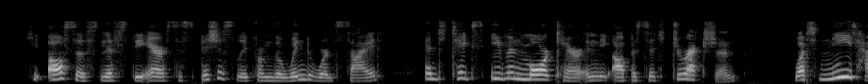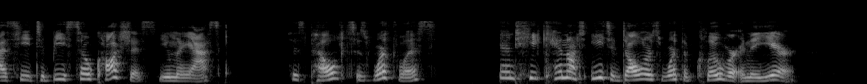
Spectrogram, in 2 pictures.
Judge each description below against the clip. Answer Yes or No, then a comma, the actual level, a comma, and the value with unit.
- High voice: Yes, high, 215 Hz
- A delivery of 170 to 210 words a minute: No, average, 160 wpm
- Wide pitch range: Yes, wide, 6.4 semitones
